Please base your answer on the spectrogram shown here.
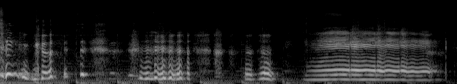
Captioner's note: laughing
